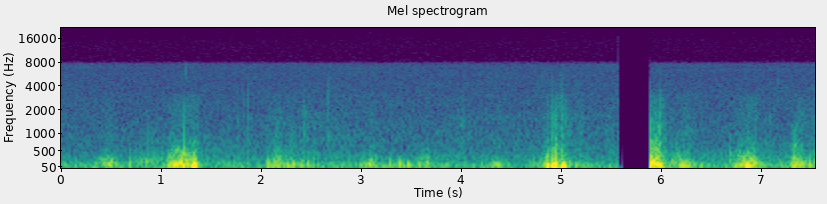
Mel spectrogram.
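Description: Low, deep rumbles and gurgles in irregular bursts. Ordinary bowel sounds from gas and fluid moving through the gut.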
